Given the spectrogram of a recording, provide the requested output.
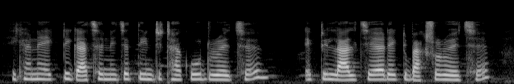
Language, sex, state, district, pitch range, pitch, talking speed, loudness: Bengali, female, West Bengal, Cooch Behar, 215-245 Hz, 235 Hz, 165 wpm, -20 LUFS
